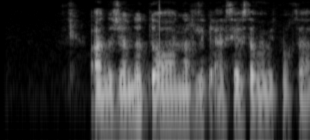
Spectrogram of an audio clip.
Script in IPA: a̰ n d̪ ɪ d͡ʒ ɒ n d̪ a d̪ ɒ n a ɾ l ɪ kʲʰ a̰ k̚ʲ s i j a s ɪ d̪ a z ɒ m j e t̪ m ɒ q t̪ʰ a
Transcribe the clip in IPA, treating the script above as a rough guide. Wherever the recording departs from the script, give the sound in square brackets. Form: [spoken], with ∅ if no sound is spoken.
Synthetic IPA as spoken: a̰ n d̪ ɪ d͡ʒ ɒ n d̪ a d̪ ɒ n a ɾ l ɪ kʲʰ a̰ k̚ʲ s i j a s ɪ d̪ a [v] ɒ m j e t̪ m ɒ q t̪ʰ a

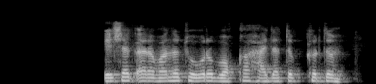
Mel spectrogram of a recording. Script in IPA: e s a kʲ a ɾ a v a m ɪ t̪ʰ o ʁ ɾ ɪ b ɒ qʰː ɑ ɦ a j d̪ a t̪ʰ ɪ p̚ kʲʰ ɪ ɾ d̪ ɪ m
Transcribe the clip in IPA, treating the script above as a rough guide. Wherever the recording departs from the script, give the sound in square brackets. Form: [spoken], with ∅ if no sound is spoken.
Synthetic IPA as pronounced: e [ʃ] a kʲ a ɾ a v a [n] ɪ t̪ʰ o ʁ ɾ ɪ b ɒ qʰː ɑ ɦ a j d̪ a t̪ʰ ɪ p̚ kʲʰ ɪ ɾ d̪ ɪ m

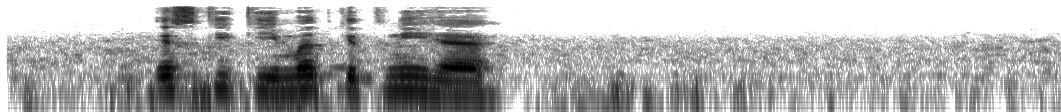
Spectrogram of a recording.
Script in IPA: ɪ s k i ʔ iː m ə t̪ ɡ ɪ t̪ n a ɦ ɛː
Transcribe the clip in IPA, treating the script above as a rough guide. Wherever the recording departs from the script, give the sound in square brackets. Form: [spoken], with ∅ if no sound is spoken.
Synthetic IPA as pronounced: ɪ s k i [k] iː m ə t̪ [k] ɪ t̪ n [i] ɦ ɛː

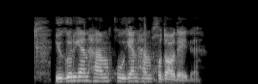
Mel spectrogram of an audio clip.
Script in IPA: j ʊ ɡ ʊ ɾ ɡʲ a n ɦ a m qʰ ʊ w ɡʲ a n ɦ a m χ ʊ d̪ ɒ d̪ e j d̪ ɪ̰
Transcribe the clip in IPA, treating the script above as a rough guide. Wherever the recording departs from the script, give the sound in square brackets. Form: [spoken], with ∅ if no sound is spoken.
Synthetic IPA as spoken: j ʊ ɡ ʊ ɾ ɡʲ a n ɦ a m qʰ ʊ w ɡʲ a n ɦ a m χ ʊ d̪ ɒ d̪ e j d̪ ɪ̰

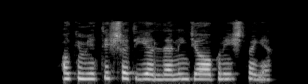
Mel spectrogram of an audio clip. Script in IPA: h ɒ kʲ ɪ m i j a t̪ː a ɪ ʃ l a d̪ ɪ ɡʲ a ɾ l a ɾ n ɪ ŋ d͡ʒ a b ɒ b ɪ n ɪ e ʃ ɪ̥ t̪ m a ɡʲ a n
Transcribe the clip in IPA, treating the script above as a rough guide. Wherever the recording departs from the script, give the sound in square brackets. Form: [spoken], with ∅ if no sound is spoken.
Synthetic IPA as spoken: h ɒ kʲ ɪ m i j a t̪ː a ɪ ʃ l a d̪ ɪ ɡʲ a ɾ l a ɾ n ɪ ŋ d͡ʒ a [v] ɒ b ɪ n ɪ e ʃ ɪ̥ t̪ m a ɡʲ a n

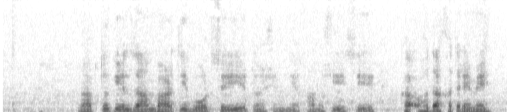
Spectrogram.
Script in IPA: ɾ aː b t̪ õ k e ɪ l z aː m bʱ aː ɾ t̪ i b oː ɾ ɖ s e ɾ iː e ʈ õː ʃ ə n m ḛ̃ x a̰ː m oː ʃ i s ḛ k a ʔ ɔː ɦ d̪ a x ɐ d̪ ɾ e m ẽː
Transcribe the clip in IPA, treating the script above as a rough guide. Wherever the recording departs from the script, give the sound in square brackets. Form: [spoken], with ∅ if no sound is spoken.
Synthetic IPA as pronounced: ɾ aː b t̪ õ k e ɪ l z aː m bʱ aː ɾ t̪ i b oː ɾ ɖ s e ɾ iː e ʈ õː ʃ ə n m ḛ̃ x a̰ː m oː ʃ i s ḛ k a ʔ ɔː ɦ d̪ a x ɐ [t̪] ɾ e m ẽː

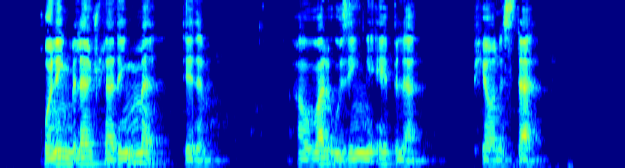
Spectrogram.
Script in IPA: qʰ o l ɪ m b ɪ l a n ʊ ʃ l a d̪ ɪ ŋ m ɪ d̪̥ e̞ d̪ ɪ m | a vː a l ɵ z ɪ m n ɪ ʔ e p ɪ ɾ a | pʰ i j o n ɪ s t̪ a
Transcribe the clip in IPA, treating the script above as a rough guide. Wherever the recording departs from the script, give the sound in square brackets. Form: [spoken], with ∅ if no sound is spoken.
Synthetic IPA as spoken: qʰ o l ɪ [ŋ] b ɪ l a n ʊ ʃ l a d̪ ɪ ŋ m ɪ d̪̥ e̞ d̪ ɪ m | a vː a l ɵ z ɪ [ŋ] n ɪ ʔ e p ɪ [l] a | pʰ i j [ɒ] n ɪ s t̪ a

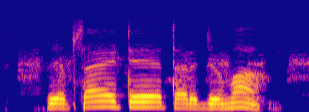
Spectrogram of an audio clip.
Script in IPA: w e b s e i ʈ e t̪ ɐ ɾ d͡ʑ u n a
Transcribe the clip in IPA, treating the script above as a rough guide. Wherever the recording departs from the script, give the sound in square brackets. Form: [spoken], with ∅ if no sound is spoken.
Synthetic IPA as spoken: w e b s [a] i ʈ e t̪ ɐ ɾ d͡ʑ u [m] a

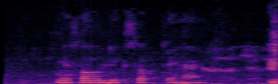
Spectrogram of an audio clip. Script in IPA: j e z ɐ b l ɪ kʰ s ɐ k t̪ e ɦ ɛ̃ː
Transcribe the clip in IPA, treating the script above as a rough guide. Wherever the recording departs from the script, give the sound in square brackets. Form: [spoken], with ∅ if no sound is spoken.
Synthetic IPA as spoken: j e [s] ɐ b l ɪ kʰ s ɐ k t̪ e ɦ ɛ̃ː

